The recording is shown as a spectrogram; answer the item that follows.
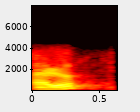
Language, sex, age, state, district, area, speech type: Assamese, male, 45-60, Assam, Nagaon, rural, conversation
